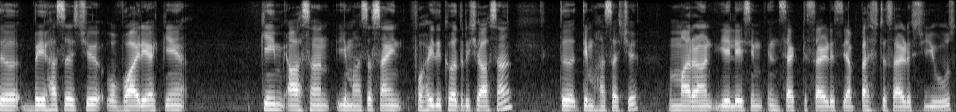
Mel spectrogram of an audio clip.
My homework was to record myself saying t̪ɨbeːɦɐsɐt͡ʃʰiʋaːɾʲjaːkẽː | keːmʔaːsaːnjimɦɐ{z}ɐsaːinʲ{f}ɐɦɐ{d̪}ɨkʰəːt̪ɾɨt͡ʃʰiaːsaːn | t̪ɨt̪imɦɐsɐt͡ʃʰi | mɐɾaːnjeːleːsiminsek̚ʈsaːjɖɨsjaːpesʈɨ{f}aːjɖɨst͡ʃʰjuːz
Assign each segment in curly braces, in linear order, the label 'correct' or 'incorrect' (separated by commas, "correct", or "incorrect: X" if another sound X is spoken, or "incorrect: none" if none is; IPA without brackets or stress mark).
incorrect: s, correct, correct, incorrect: s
